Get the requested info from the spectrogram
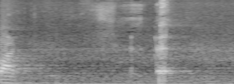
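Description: A man's speech trails off at the start into a pause over low steady room noise, broken about one and a half seconds in by one short vocal sound from the throat.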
